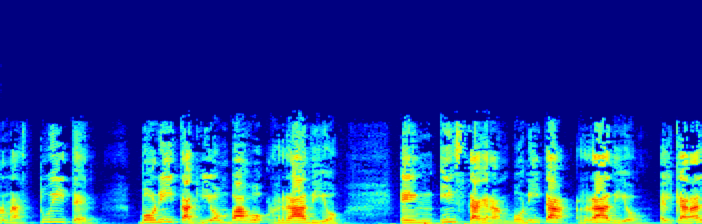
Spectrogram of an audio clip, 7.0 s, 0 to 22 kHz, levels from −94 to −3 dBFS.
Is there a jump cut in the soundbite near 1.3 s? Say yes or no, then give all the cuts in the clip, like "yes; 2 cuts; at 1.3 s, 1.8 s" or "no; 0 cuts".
no; 0 cuts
